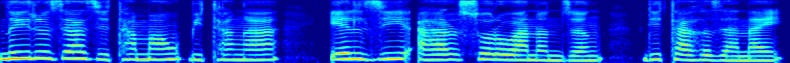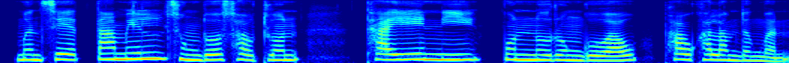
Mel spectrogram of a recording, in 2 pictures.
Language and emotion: Bodo, neutral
